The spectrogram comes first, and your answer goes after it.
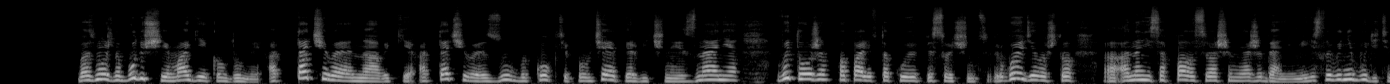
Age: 50-69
